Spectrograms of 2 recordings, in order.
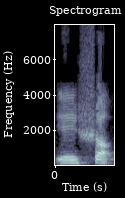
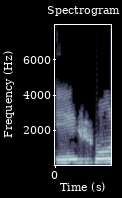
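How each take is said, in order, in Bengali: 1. শব্দটি হ্রস্ব 'a' স্বরধ্বনি দিয়ে শেষ হয়। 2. শব্দটি 'o' স্বরধ্বনি দিয়ে শেষ হয়। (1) "এষ অকার" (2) "এষো নয় কিন্তু"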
